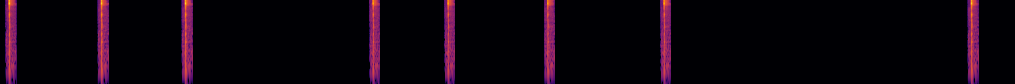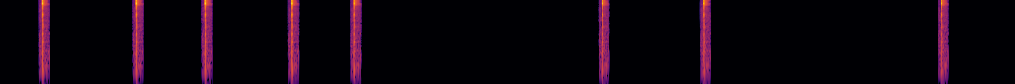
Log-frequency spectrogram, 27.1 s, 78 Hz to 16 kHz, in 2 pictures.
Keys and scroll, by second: 10.5 shift+m, 13.5 v, 26.7 z.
